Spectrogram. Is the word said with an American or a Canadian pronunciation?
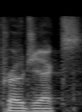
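Canadian. The word has a Canadian pronunciation. "I speak Canadian. I can say project"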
